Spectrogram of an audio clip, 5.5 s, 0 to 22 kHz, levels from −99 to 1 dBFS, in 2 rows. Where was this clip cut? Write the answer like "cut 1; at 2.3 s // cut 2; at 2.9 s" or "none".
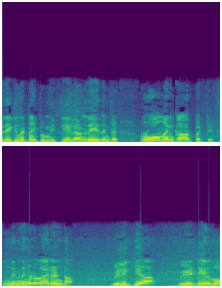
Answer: cut 1; at 2.7 s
